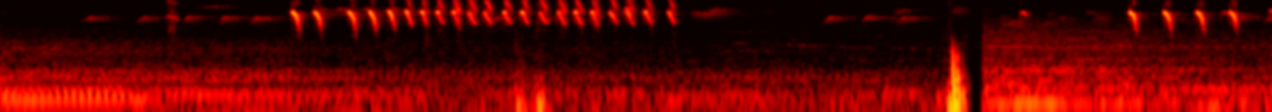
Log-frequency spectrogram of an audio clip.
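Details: Konin-type white-rumped shama delivering cililin and ciblek fill-ins, a clear training recording with pauses: soft whistles lead into a rapid rattle of high chips, a dull knock, then a few spaced sharp notes.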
